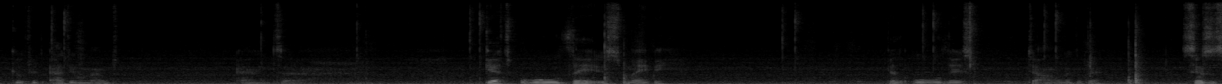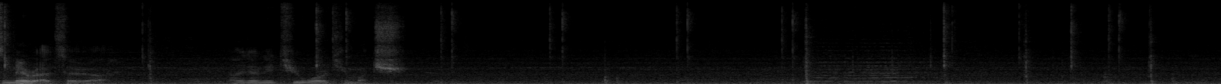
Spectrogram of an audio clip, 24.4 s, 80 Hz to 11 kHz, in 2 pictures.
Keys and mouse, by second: 2.6 middle click, 4.7 click, 7.8 click, 9.2 click, 10.4 shift+click, 12.1-13.7 middle drag, 16.6 shift+click, 17.7 shift+click, 19.0 shift+click, 20.0 shift+click, 21.7 shift+middle click.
